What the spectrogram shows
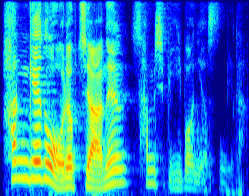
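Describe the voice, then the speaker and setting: Animated guy teaching english exam prep, highish voice, lots of up and down, acts out little dialogues. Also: moderate pace. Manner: repeats key points, addresses students directly.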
